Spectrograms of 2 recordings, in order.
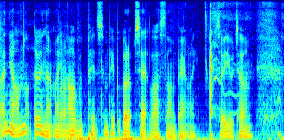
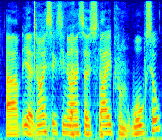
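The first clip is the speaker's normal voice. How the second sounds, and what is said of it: Terrible put-on Walsall accent. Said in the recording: “That was a terrible Walsall accent”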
